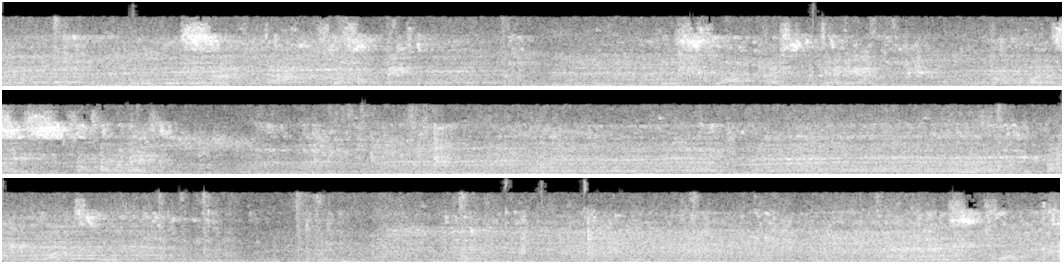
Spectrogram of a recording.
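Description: A rally car engine roars and revs up and down as gears change.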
